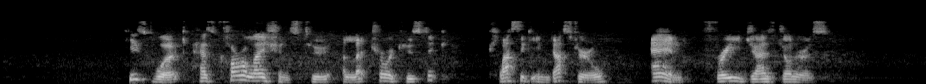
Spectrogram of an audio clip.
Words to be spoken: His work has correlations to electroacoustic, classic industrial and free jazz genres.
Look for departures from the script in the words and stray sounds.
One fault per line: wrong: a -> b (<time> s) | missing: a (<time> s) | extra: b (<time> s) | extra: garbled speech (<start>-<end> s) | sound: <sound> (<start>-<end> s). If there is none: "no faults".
no faults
